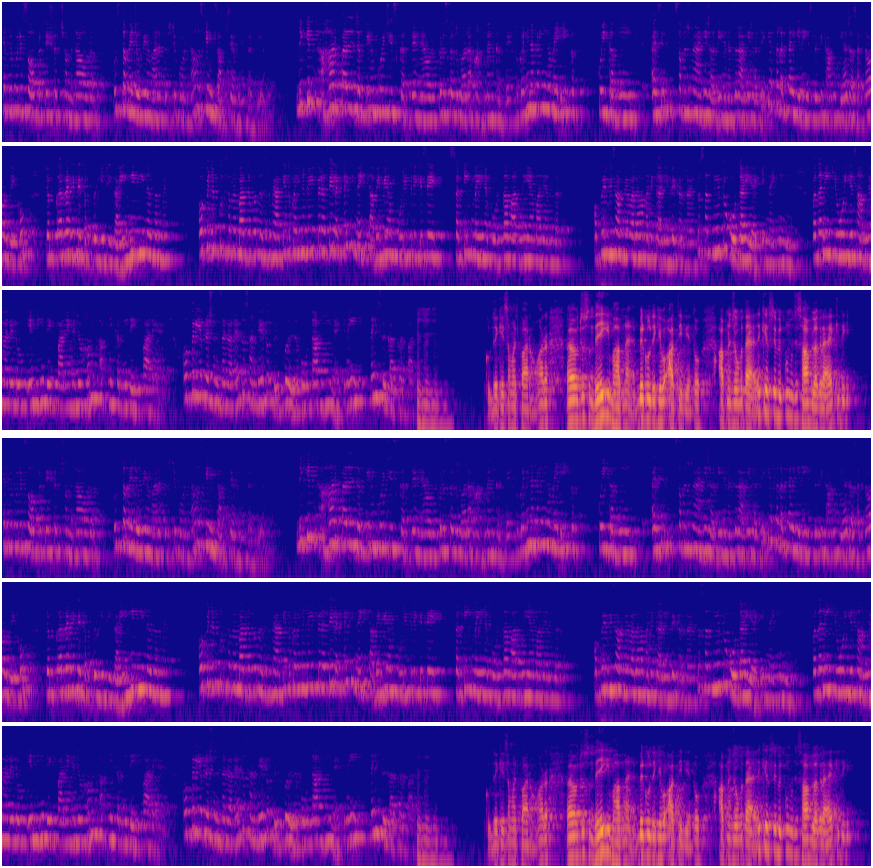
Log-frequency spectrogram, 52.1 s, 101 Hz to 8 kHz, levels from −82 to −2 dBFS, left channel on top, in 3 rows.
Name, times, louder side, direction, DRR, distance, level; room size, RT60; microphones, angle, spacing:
voice 1, 0.0-1.9 2.2-5.3 5.9-11.5 11.9-20.7 21.3-26.0 26.4-28.5 29.2-38.0 38.4-41.9 42.1-43.0, equal, 30° left, 6 dB, 7.1 m, -44 dB
voice 2, 43.0-43.7 44.4-51.7, left 2 dB, 70° left, 10 dB, 1.3 m, -31 dB
29.0 x 26.0 x 6.9 m, 0.82 s
head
